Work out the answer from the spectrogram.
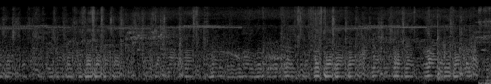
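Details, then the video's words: Flies buzzing steadily throughout, a dense, quivering drone with layered overtones that wobble in pitch, suggesting several overlapping passes, set against constant bright hiss. "Fly Sound, Fly Buzz Video"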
